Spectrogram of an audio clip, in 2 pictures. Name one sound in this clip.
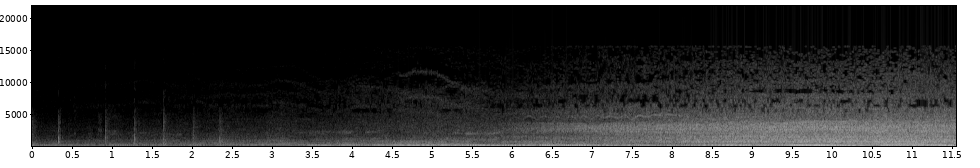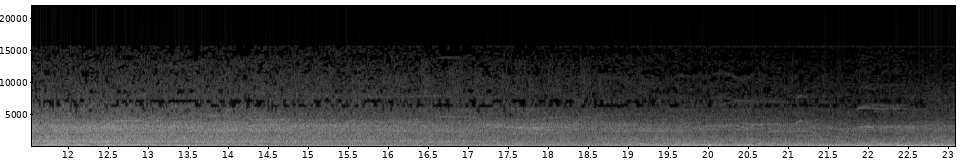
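A car engine revs up and down hard.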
